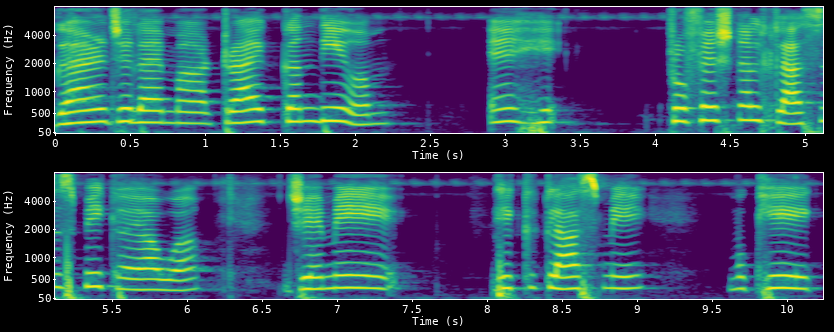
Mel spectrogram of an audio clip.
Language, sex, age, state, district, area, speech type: Sindhi, female, 30-45, Gujarat, Kutch, urban, spontaneous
